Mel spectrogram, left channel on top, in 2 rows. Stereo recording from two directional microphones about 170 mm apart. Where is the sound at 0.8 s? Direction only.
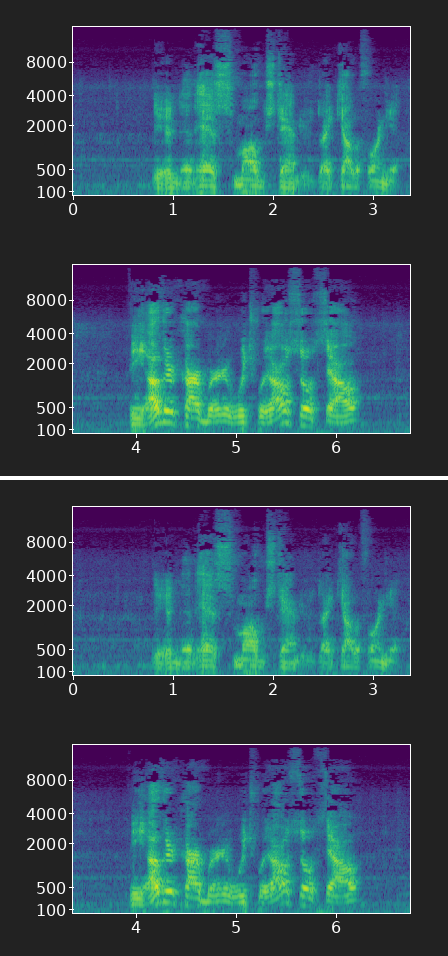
90° left.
